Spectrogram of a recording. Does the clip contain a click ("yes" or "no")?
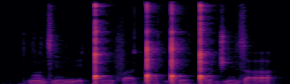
yes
